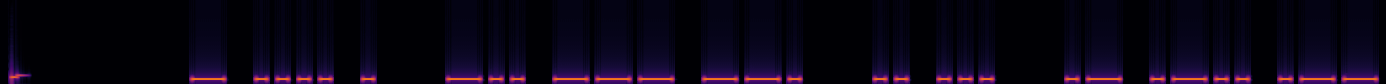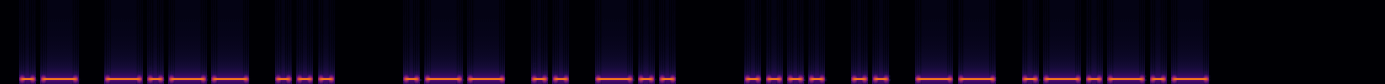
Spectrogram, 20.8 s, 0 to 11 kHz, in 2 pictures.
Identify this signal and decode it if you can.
Morse code, heard as a keyed tone, about 15 wpm, 700 Hz. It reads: THE DOG IS ALWAYS WID HIM.
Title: Sentences from Top 400 Words and Abbreviations 15wpm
